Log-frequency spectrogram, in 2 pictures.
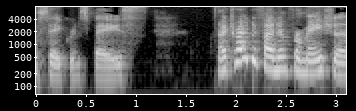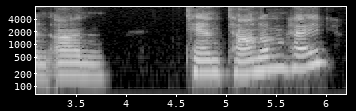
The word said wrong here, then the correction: Tantamahag: Is that how you say his name? – Well, Tantamahag. Tantamahag.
